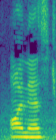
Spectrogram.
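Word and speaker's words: honest: से शुरू हो और एच क्या हो, उसका साइलेंट हो। मसलन जैसे हम कह सकते हैं कि एन ऑनेस्ट मैन, एन और।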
